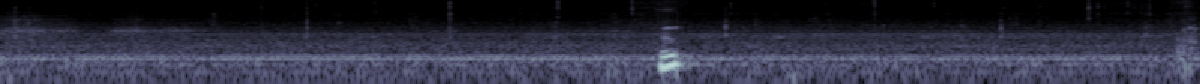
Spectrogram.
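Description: Quiet room tone with a steady low hum, broken once about three seconds in by a single short vocal sound.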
